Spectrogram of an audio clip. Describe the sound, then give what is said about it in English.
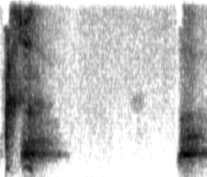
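Two loud dog barks separated by a second of near silence, each bark sharp and full with a slightly drawn-out, yelping tail. “Is that your dog?”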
